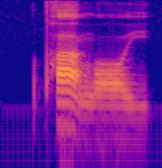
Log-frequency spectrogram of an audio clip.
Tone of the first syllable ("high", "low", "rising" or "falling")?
falling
